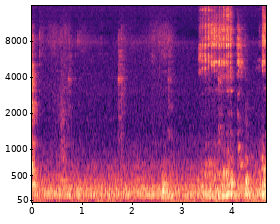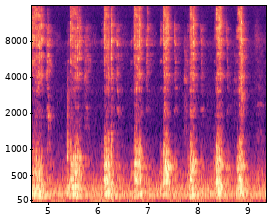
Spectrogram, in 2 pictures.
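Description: Scissors cutting blouse fabric for a tailored blouse with a belt strip, giving a series of sharp, quiet snips that grow more regular toward the end, close by in a quiet room.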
